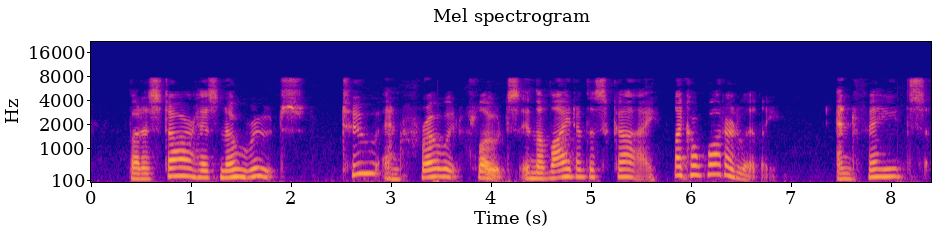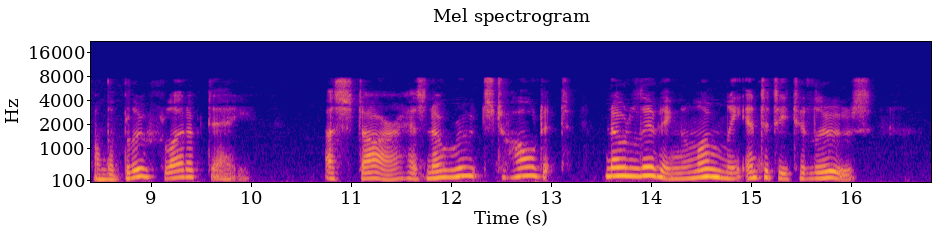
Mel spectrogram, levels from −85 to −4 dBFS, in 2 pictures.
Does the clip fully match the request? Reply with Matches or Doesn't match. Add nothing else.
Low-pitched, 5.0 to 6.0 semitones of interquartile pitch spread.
Doesn't match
